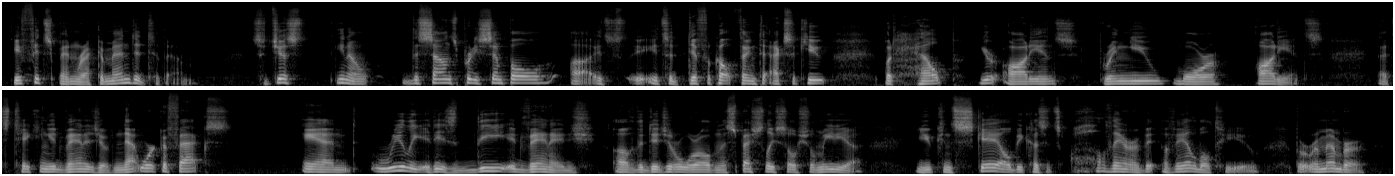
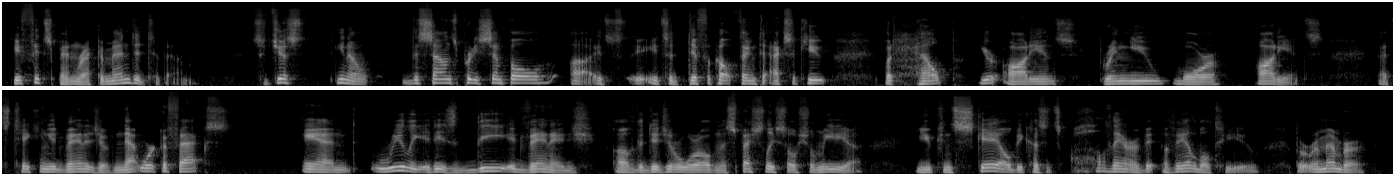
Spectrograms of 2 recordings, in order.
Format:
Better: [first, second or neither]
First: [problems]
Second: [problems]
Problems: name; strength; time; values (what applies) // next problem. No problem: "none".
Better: first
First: none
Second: garbled, watery; slightly; nothing above 19 kHz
